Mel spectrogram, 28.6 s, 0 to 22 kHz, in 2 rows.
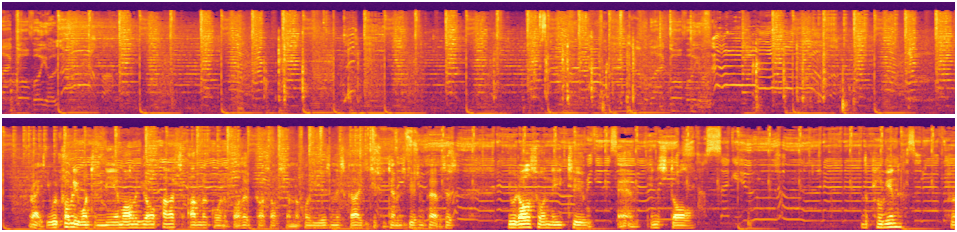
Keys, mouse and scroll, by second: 2.3 click, 4.2 ctrl+j, 5.3 h, 6.0 click, 7.5 shift+click, 8.5 ctrl+j, 9.4 h, 9.8 click, 12.0 alt+h, 17.8 click, 23.6-26.6 drag.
